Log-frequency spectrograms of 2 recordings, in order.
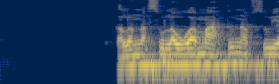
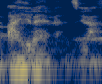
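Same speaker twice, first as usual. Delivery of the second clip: unvoiced whisper aside; 6 semitones lower, 13 dB quieter than usual. Real, not acted. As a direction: whisper it quickly off to the side.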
